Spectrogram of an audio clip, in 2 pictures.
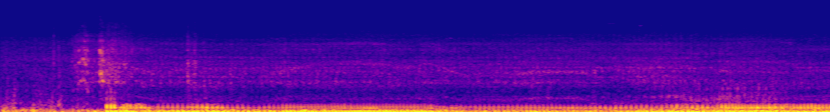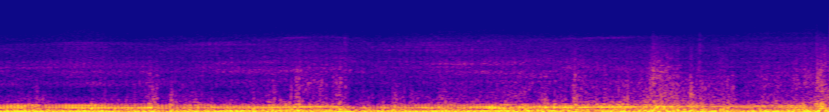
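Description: Motorcycle engine running at low revs while the bike rolls slowly, heard close up from a camera mounted on the bike; it gets louder about a second in.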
